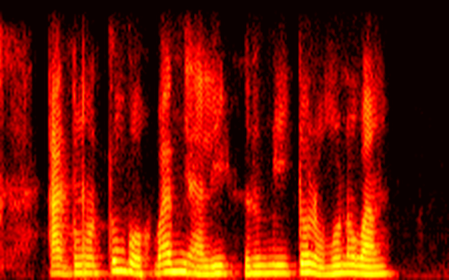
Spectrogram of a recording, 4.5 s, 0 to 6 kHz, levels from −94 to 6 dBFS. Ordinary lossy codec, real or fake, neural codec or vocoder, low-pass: Opus, 32 kbps; fake; codec, 16 kHz in and 24 kHz out, 1.1 kbps, FireRedTTS-2 codec; 5.4 kHz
